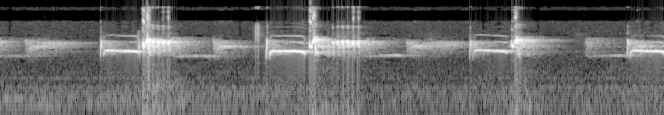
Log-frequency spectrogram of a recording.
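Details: Prenjak nembak lure call of a bar-winged prinia: repeated high phrases about every two seconds, each a flat whistled note and sharp snap followed by a pulsing buzzy trill, with short quieter notes between.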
